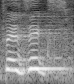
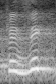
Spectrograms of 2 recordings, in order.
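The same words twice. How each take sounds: First: Said in the usual way. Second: फिजिक्स cut short to "physic"; final s dropped. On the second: Shown as a demonstration. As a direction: say फिजिक्स without its last s sound. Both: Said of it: "फिजिक्स कुछ नहीं है".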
